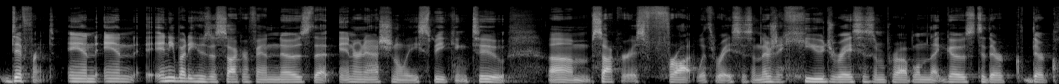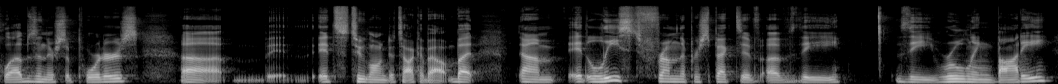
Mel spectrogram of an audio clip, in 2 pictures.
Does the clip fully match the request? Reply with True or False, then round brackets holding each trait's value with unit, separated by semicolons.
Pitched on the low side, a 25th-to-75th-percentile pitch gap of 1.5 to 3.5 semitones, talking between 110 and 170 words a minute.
True (120 Hz; 2.9 semitones; 145 wpm)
